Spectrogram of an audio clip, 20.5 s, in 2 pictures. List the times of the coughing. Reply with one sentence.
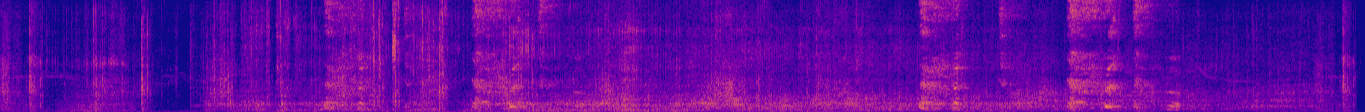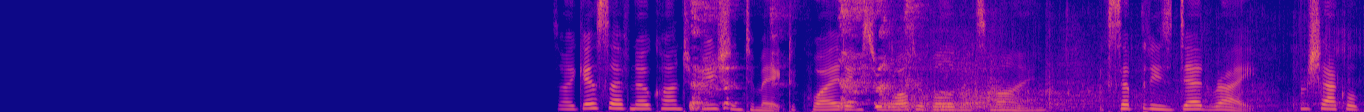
The coughing can be heard from 2.4 to 4.4 s, from 6.8 to 8.9 s and from 15.4 to 17.4 s.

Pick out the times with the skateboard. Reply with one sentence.
The skateboard can be heard from 0.0 to 10.2 s and from 16.8 to 20.4 s.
